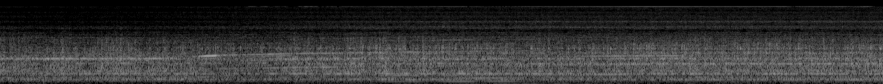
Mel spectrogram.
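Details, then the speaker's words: PM-728V-T mill spindle on the high-speed pulleys at about 2500–2600 rpm, with an even quiet whir and a faint ring, no knocks or grinding; normal spindle running. "2,500 almost 2,600 pretty quiet which you have a good lesson let's crank it up a little bit"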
